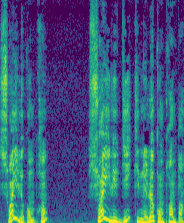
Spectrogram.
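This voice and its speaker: A man talks at a very slow pace with very wide pitch swings and a somewhat breathy voice, recorded with a dry, close sound and no echo. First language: Banen (speaking French). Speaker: vlogger. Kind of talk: rant to camera. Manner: animated.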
